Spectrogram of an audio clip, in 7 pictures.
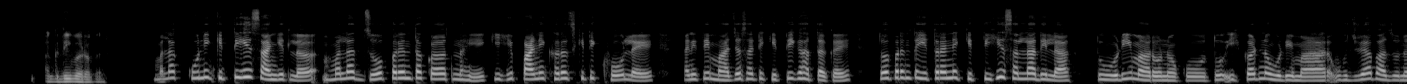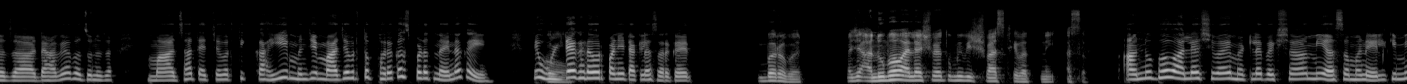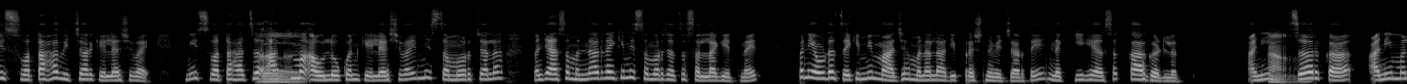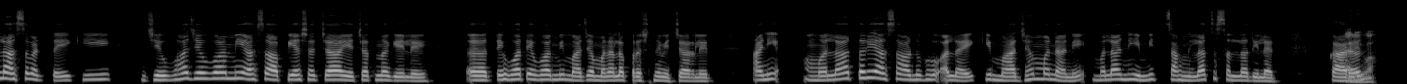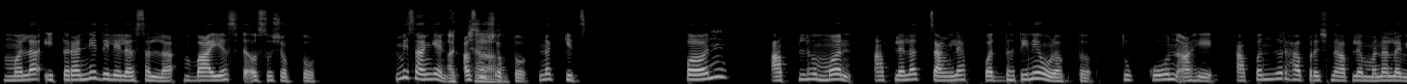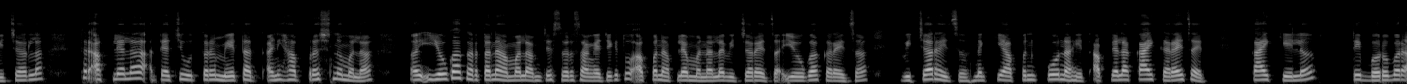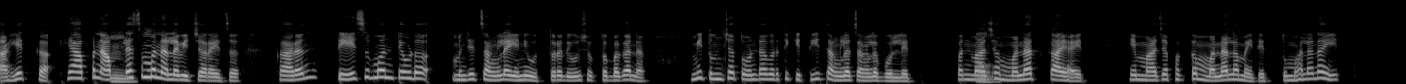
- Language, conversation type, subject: Marathi, podcast, जोखीम घेतल्यानंतर अपयश आल्यावर तुम्ही ते कसे स्वीकारता आणि त्यातून काय शिकता?
- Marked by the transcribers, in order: tapping; other background noise; "घडलं" said as "घडलंत"; in English: "बायस्ड"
